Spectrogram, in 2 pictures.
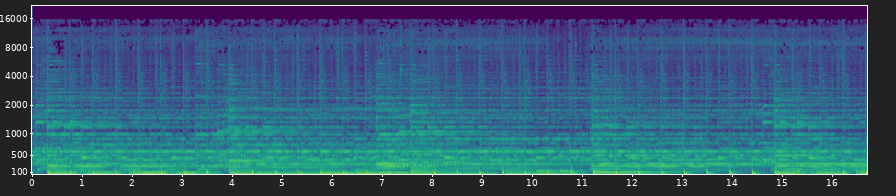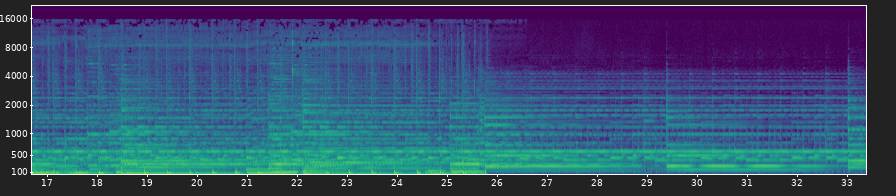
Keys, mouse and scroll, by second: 0.2 click, 1.4 e, 2.6 middle click, 3.3 shift+middle click, 4.9-5.3 scroll up 1, 5.4 shift+middle click, 5.9 scroll up 1, 7.2 ctrl+z, 8.2 middle click, 8.7 scroll down 1, 9.2 shift+middle click, 11.0 right click, 11.5 shift+right click, 12.8 right click, 13.3 shift+right click, 14.0 click, 17.9 shift+middle click, 20.3 middle click, 23.1 ctrl+r, 24.7 s, 28.2 shift+middle click, 33.1 middle click.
